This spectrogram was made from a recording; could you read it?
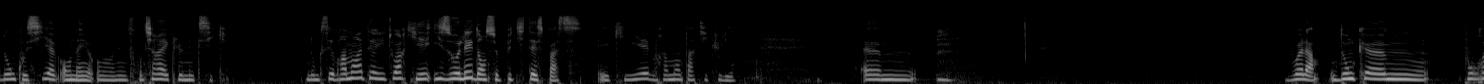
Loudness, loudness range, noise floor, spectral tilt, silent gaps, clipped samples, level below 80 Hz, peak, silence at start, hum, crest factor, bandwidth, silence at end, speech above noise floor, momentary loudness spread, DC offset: -35 LUFS; 8 LU; -70 dBFS; -4.5 dB/octave; none; under 0.1%; -64 dBFS; -18 dBFS; 0 s; none; 18 dB; 10.5 kHz; 0 s; 35 dB; 15 LU; under 0.1%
